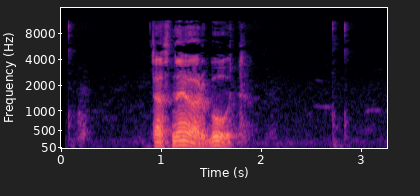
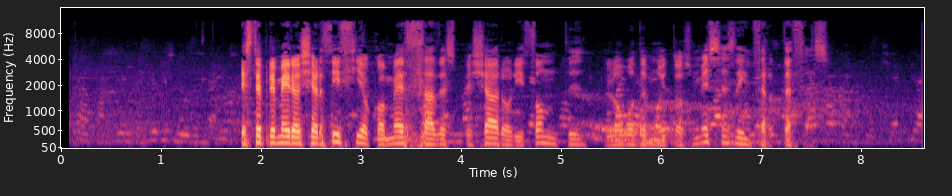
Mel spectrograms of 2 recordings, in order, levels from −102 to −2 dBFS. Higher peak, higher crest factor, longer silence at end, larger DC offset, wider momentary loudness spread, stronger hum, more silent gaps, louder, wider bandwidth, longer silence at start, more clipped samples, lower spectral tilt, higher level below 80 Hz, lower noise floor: second, -14 dBFS vs 0 dBFS; about the same, 22 dB vs 24 dB; first, 1.45 s vs 0 s; neither; second, 7 LU vs 20 LU; neither; neither; second, -30 LUFS vs -22 LUFS; about the same, 11.5 kHz vs 11.5 kHz; first, 0.9 s vs 0.2 s; neither; first, -6 dB/octave vs -4.5 dB/octave; about the same, -58 dBFS vs -60 dBFS; first, -76 dBFS vs -54 dBFS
